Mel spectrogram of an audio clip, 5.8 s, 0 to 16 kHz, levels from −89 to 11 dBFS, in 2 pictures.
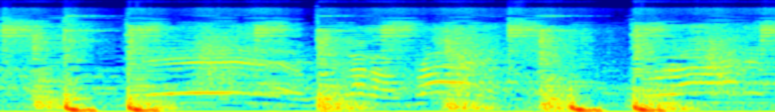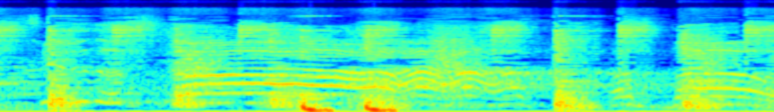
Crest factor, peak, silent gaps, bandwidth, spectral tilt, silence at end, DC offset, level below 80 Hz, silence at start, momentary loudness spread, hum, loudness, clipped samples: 18 dB; 0 dBFS; none; 16 kHz; -4.5 dB/octave; 0 s; 3%; -24 dBFS; 0 s; 8 LU; none; -18 LUFS; under 0.1%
